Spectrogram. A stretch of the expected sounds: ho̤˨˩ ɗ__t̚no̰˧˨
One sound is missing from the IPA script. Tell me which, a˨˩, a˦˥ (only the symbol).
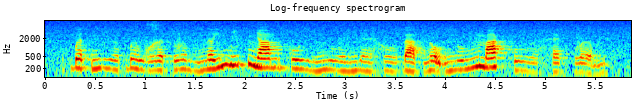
a˨˩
